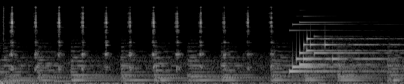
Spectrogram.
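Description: Quiz countdown-timer sound effect: rapid, even clock-like ticks, about six a second, over background music. The ticks stop nearly three seconds in with a bright ringing chime that marks time up as the answer is revealed.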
